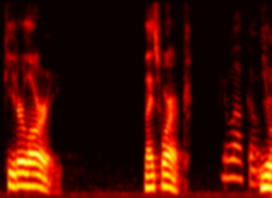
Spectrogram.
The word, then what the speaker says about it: Peter Lorre: Peter Lorre. See? Yeah. Yes. Spelled differently, pronounced the same. Peter Lorre.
